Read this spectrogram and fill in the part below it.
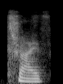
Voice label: "thrive", Indian

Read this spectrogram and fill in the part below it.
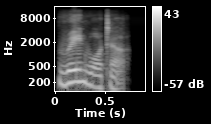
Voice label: "rainwater", Indian

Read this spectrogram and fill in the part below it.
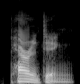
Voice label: "parenting", American

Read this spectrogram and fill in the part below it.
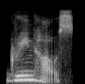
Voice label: "Greenhouse", Indian

